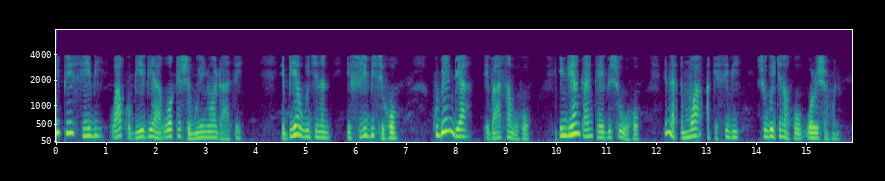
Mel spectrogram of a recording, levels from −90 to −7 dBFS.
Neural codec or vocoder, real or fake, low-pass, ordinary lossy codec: none; real; 7.2 kHz; AAC, 16 kbps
